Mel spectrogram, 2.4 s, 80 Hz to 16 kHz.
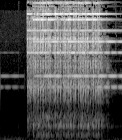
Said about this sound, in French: Trois jours avant Noël, le téléphone résonne entre les vitrines du musée d'East London, une bourgade côtière d'Afrique du Sud, à plus de 1000 km de la capitale, Pretoria.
